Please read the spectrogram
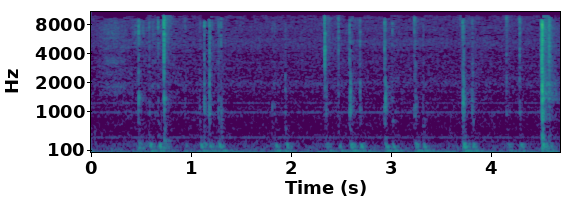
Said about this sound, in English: And when I type in my password, it'll open up the portal page.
